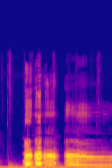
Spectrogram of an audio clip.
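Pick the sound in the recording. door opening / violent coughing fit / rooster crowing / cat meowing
rooster crowing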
